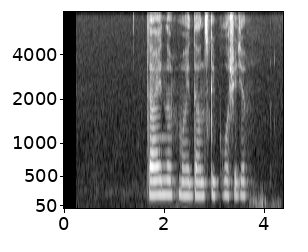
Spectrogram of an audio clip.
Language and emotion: Russian, neutral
